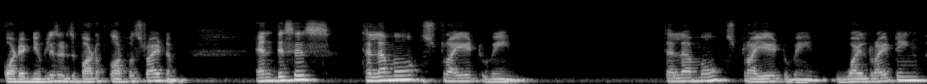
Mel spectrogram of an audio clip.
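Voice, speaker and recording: An anatomy lecturer with an Indian accent gives a live online exam-prep lecture, mixing English and Hindi and calling his students "sir" and "guys." He is emphatic and repetitive, his voice medium-pitched and slightly mellow. The audio is dull and lo-fi with light noise.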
